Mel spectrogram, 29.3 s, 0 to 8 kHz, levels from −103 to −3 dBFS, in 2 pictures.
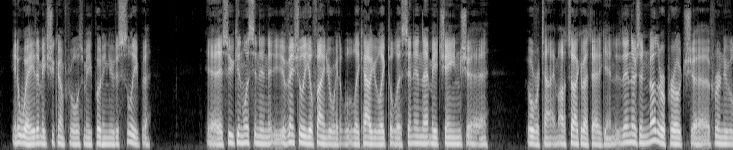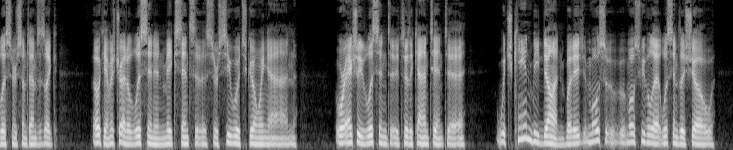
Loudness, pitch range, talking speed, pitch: -20 LUFS, 125-145 Hz, 190 wpm, 130 Hz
